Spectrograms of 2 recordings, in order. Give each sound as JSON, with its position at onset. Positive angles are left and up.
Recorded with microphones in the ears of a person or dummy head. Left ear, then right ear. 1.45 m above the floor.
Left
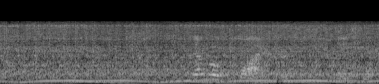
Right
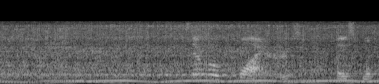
{"t": 1.9, "sound": "a man speaking", "side_deg": -80, "distance_m": 6.0}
